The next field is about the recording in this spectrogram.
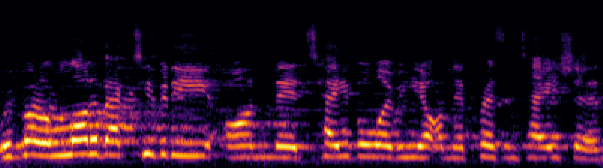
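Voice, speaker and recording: A high-pitched woman with an Australian accent, ordinary pitch variation and noticeable background noise. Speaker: event commentator. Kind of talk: live commentary. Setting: stadium with audience. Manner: casual, with fillers.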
